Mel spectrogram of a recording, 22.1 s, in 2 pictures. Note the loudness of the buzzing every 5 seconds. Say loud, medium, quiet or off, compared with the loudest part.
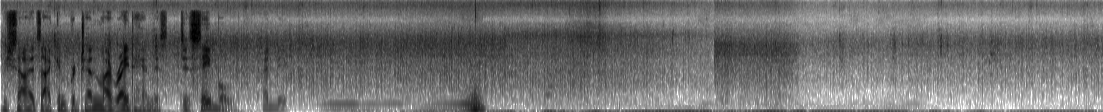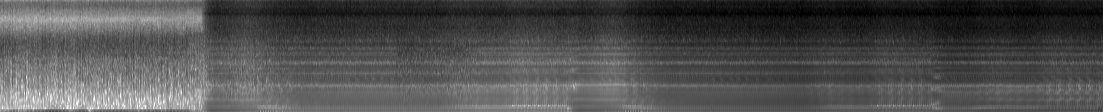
loud, quiet, quiet, medium, loud.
